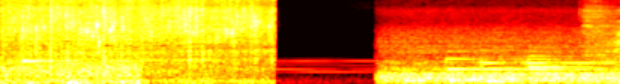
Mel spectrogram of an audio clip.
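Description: Chicken pakora pieces frying in hot oil for chilli chicken, a steady loud sizzle that cuts out for a moment of silence and then resumes, with no voices.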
